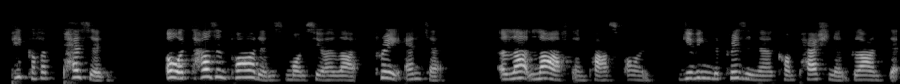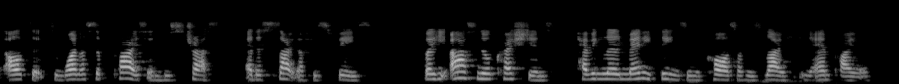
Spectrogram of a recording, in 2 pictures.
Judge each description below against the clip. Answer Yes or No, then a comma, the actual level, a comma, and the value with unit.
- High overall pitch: Yes, high, 230 Hz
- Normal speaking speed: Yes, average, 180 wpm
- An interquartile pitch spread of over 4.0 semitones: Yes, average, 4.5 semitones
